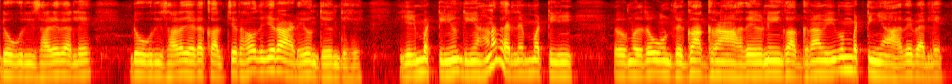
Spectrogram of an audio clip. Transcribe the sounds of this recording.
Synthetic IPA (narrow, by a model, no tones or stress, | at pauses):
ɖoːɡɾiːs̬aːɽeːpɛːleː | ɖoːɡɾiːsaːɽaːd͡ʒeːɽaːkəlt͡ʃəɾɦoːd̪eːd͡ʒeːɾaːɽeːɦʊ̃nd̪eːɦʊ̃nd̪eːɦː | d͡ʒeːiːməʈːĩːɦʊ̃nd̪ijãːɦənːpɛːlẽːməʈːĩː | mət̪ləbʊnd̪eːɡaːɡɾãːaːkd̪eːɦʊnĩːɡaːɡɾãːʋiːməʈːiːãːkd̪eːpɛːleː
